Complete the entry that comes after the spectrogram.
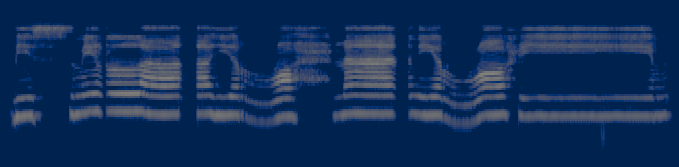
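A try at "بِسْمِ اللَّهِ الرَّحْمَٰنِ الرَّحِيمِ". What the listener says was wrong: Ya, untuk kasrahnya luruskan lagi bismi. Bismillahi.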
